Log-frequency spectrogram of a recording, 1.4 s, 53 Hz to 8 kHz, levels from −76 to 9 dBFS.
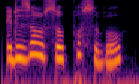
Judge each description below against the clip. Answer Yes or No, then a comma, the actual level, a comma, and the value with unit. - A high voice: Yes, high, 240 Hz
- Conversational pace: Yes, average, 170 wpm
